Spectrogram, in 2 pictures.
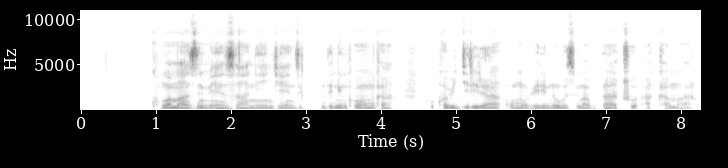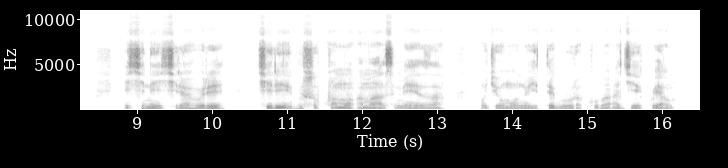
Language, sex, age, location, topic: Kinyarwanda, male, 25-35, Kigali, health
